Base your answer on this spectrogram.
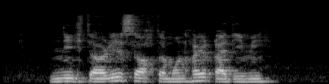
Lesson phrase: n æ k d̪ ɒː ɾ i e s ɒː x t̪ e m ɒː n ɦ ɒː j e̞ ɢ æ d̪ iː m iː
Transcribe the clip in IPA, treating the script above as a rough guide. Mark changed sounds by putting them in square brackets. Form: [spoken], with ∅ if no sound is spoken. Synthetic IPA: n [i] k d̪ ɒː ɾ i e s ɒː x t̪ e m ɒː n ɦ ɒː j e̞ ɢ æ d̪ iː m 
